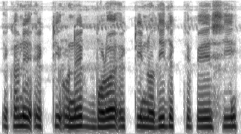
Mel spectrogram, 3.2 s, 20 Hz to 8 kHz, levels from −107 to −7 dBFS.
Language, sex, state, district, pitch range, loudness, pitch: Bengali, male, Assam, Hailakandi, 180-195 Hz, -15 LUFS, 190 Hz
